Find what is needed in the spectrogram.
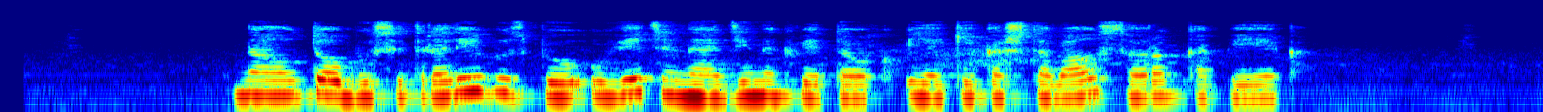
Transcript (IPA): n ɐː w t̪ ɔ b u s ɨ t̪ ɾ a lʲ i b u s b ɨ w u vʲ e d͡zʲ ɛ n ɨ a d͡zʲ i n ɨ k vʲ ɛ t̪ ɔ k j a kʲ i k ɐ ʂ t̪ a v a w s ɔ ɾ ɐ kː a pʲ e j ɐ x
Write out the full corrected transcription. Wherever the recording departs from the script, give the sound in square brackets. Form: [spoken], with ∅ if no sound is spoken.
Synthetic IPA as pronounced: n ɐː w t̪ ɔ b u s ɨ t̪ ɾ a lʲ i b u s b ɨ w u vʲ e d͡zʲ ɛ n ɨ a d͡zʲ i n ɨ k vʲ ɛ t̪ ɔ k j a kʲ i k ɐ ʂ t̪ a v a w s ɔ ɾ ɐ kː a pʲ e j ɐ [k]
